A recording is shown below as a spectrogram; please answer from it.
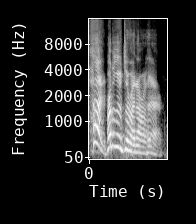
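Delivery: little gnome voice, high and loud. Narrating a gnome who comes over and sees you, in a gnome character voice. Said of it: "Let me see what his voice is going to be".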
